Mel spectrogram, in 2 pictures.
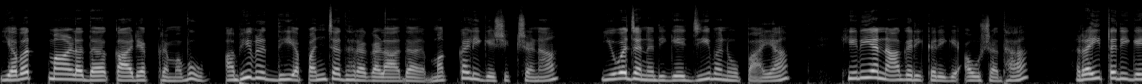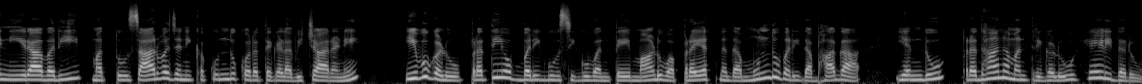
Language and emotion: Kannada, neutral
